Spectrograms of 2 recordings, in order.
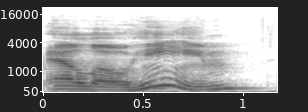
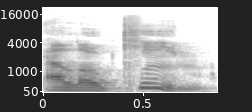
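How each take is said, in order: First: The middle consonant is an H sound. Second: The middle consonant is a K sound. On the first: The name is spoken directly. "as I just said it a moment ago" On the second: The name is altered out of respect. "we substitute a K for the H out of respect"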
